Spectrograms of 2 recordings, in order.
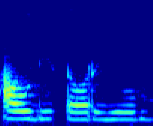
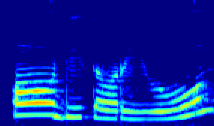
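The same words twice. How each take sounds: First: The first vowel is said as the diphthong au. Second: The first vowel is said as a plain o. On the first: The speaker calls it right. "yang sebenarnya harus dibaca auditorium" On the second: The speaker calls it wrong. "pengucapan auditorium"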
